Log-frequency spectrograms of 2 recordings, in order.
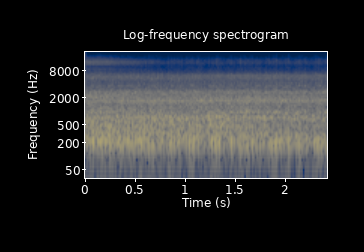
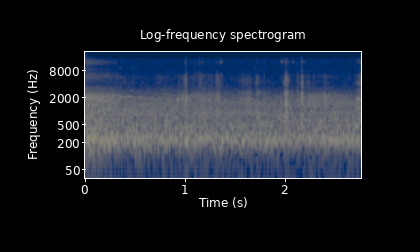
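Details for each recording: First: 2007 Honda CBF600 NA (PC38) inline-four, idling just after start: fine even rattle mixed into the engine noise, the clutch plate/basket rattle well known on these Hondas, considered harmless but annoying. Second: 2007 Honda CBF 600 NA (PC38) carbureted with choke, ABS, with regular start checks over winter: a quick crank catches at once and settles into a steady, even idle; normal engine start.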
